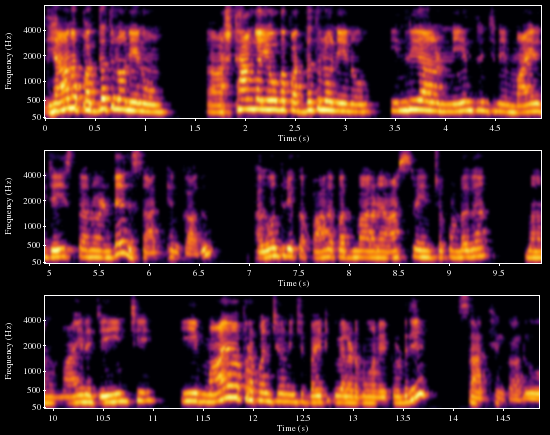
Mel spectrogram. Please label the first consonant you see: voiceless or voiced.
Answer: voiced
